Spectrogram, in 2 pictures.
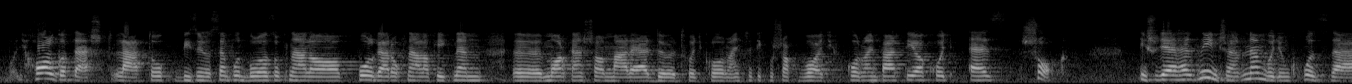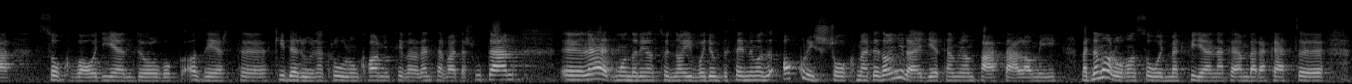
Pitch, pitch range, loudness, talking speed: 185 Hz, 175-200 Hz, -30 LUFS, 140 wpm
